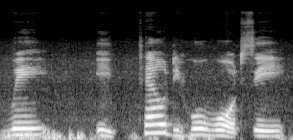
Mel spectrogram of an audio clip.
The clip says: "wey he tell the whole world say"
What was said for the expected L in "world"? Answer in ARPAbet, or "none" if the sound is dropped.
none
